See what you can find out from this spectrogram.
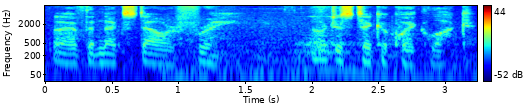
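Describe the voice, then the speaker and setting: An actor playing a calm, self-assured young monster hunter in a game cutscene, speaking in a reserved, deliberate way. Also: male voice, lowish voice, creaky, heavy background noise. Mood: quietly eager. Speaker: voice actor playing the game's protagonist. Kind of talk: English game cutscene acting with inner monologue.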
